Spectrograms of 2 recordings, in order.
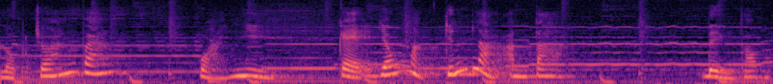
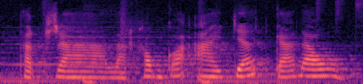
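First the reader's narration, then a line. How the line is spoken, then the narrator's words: Mysterious smiling tone. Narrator (Vietnamese): Điền Phong mỉm cười bí hiểm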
